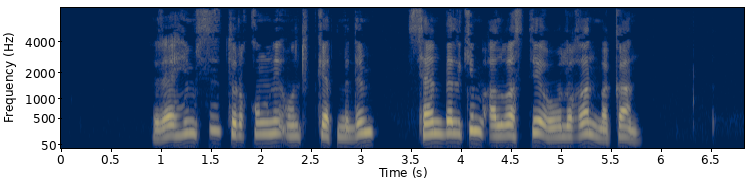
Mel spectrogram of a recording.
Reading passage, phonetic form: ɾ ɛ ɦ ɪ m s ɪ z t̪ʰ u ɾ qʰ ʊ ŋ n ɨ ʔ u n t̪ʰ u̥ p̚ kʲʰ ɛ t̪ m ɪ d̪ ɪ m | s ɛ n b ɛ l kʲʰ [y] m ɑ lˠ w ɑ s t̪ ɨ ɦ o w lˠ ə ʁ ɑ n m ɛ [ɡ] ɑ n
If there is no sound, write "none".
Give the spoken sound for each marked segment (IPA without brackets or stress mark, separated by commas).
i, k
